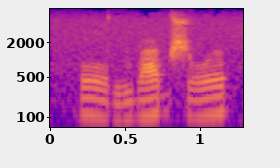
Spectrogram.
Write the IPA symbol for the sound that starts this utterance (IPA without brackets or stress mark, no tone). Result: oː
